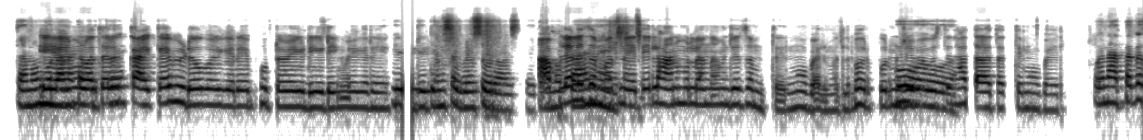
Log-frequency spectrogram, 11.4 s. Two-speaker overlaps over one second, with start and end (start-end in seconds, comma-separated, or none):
none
